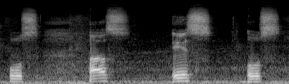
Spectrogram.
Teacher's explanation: حمزہ سین زبر اس، حمزہ سین زیر اس، حمزہ سین پیش اس، اس اس، حمزہ صاد زبر اس، حمزہ صاد زیر اس، حمزہ صاد پیش اس، اس کے اندر موٹا بھی ہونا چاہیے کیونکہ یہ حروف مستعلیہ میں سے اور سیٹی بھی آنی چاہیے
